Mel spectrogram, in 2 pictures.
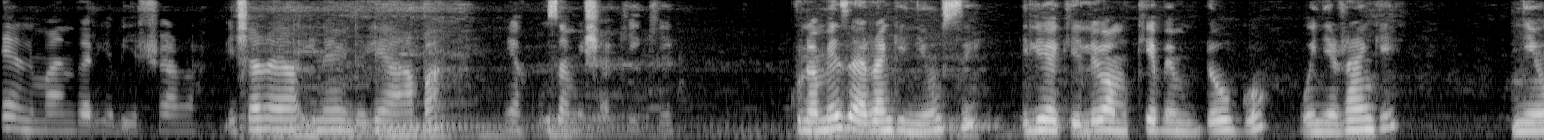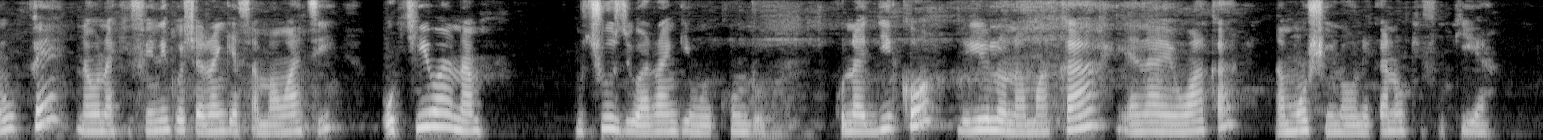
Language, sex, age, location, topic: Swahili, female, 25-35, Mombasa, agriculture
